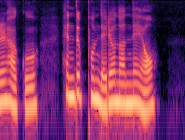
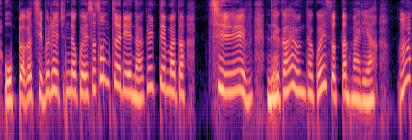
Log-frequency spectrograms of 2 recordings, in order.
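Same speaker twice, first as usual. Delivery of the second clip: higher, whining sister-in-law; tearful pleading; 4 semitones higher than usual. Acted. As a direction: beg as if close to tears. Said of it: "갑자기 막 울먹이기 시작하더라고요". (울먹이며 높은 목소리로 매달리듯)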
